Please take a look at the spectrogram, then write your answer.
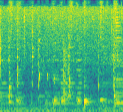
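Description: Pre-cooked prawns go into a salted, sizzling pan: a low, even hiss with a handful of soft scraping and stirring clicks, close and fairly quiet.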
